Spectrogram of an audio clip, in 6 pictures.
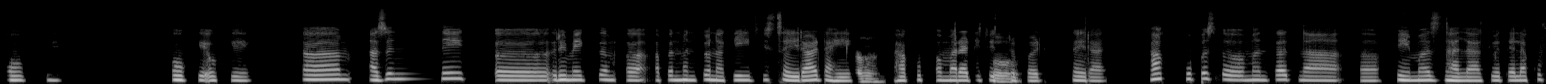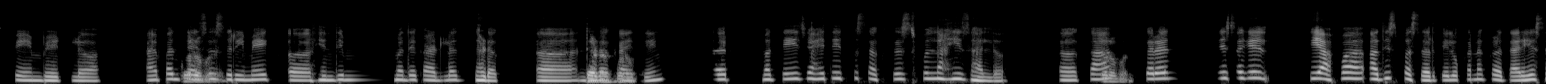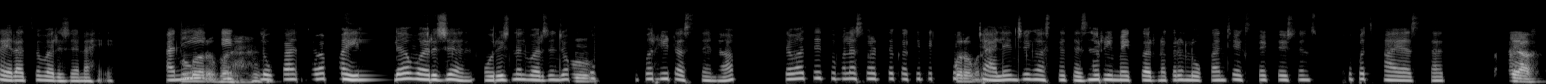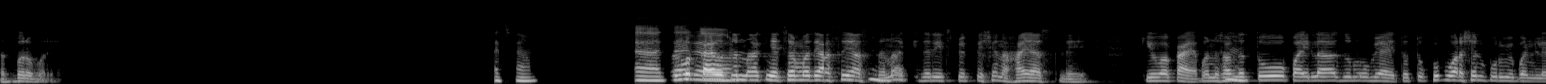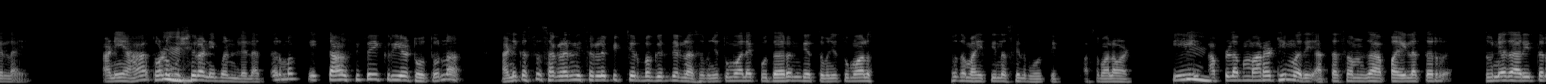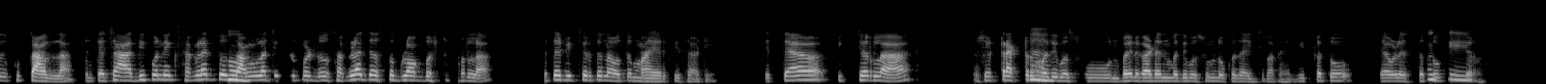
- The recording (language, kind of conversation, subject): Marathi, podcast, रिमेक आणि पुनरारंभाबद्दल तुमचं मत काय आहे?
- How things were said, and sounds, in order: distorted speech; static; other background noise; in English: "फेम"; in English: "व्हर्जन"; in English: "व्हर्जन"; chuckle; unintelligible speech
